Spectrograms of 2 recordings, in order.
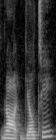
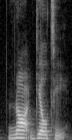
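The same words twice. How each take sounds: First: The voice rises at the end like a question. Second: The voice falls at the end like a statement. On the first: The speaker sounds unsure. "with an upward inflection in his voice ... like a question" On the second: The speaker sounds sure of himself. "instead of saying"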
